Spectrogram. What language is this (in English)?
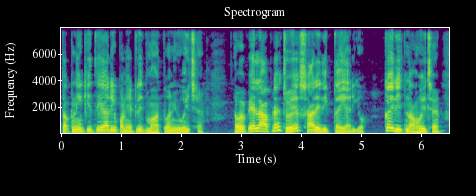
Gujarati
